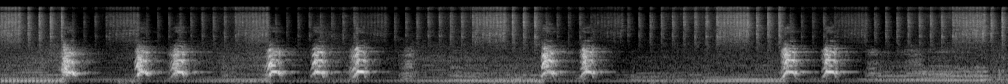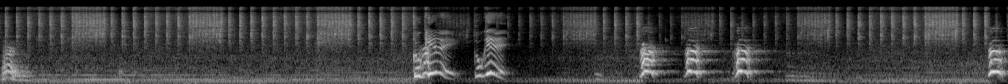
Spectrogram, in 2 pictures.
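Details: Backyard Irish Setter Irene barking at a water sprinkler she treats as an intruder: repeated volleys of two to four sharp barks, one higher yelping pair midway, against the sprinkler's constant rapid ticking and spray.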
